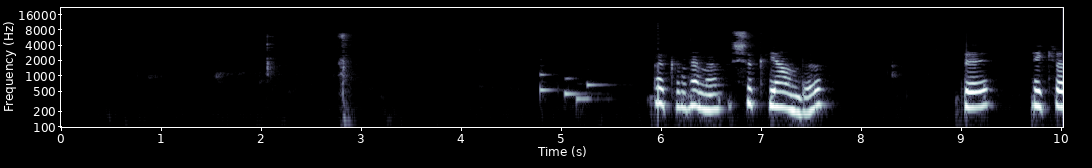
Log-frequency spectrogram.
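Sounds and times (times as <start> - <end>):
device connected chime: 4.8 - 5.6.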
